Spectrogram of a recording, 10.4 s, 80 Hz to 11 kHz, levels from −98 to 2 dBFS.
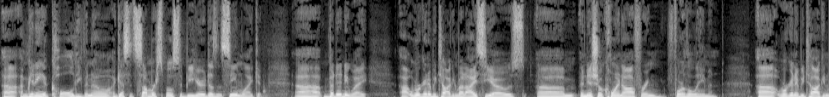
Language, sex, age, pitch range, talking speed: English, male, 30-49, 155-175 Hz, 255 wpm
